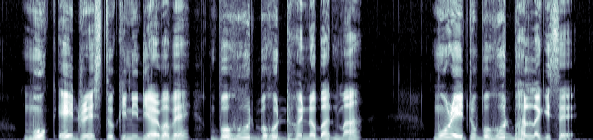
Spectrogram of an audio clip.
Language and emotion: Assamese, happy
